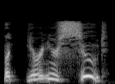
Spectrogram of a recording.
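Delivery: high, disbelieving objection to dad; incredulous daughter. Acted. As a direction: protest in a high girlish voice. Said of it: "recalling her incredulous reaction".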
